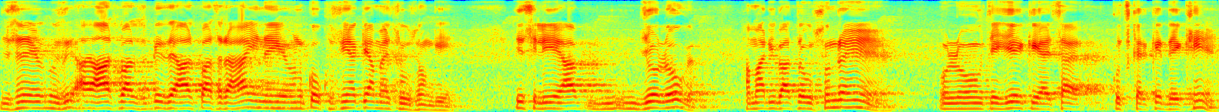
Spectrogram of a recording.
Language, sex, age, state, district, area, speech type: Hindi, male, 60+, Uttar Pradesh, Lucknow, rural, spontaneous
